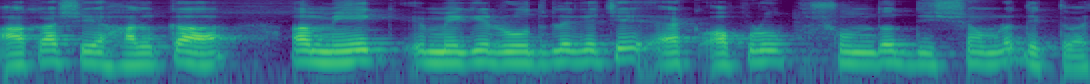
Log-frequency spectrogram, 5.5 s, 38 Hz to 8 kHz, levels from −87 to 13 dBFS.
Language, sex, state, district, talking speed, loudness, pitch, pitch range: Bengali, male, West Bengal, Purulia, 145 wpm, -20 LUFS, 150 Hz, 140-160 Hz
